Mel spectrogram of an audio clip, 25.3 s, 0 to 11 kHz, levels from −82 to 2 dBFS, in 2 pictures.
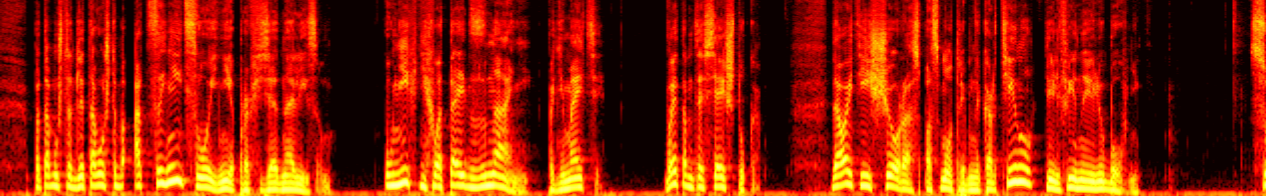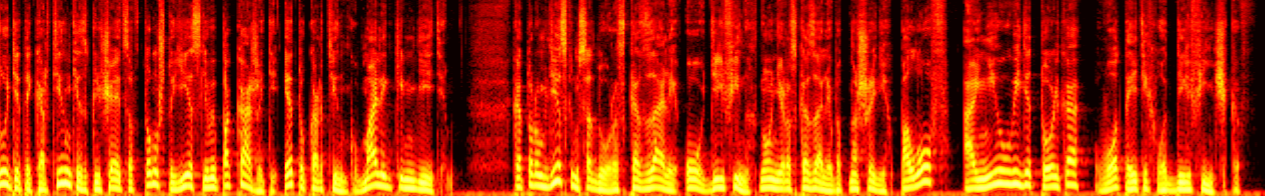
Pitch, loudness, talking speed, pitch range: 145 Hz, -12 LUFS, 145 wpm, 115-180 Hz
